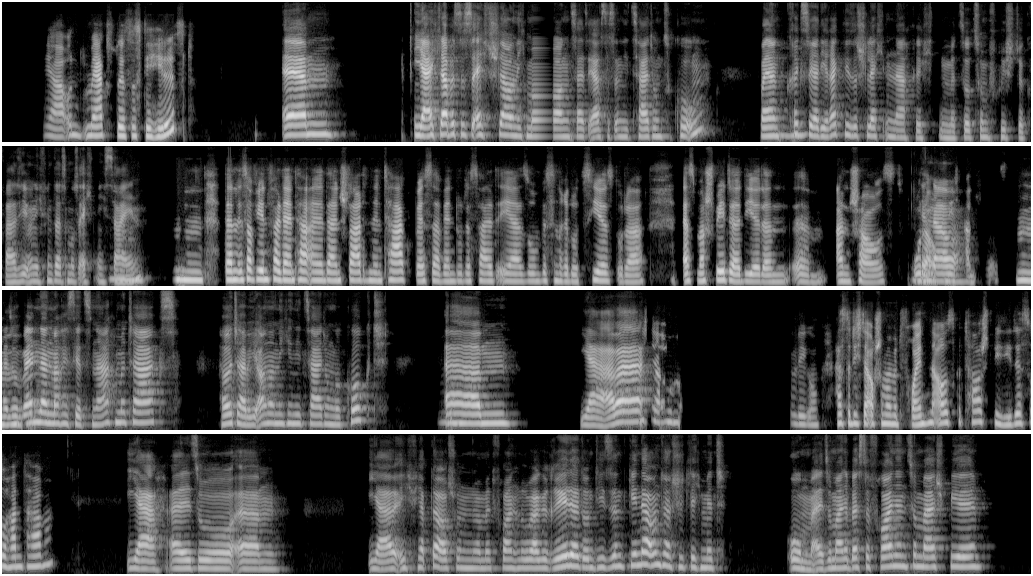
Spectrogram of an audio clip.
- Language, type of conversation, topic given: German, advice, Wie kann ich emotionale Überforderung durch ständige Katastrophenmeldungen verringern?
- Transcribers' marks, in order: other background noise; drawn out: "Ähm"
